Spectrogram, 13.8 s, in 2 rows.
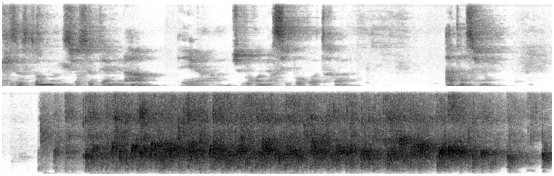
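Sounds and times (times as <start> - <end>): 
speech: 0.2 - 4.6, 5.5 - 6.3
audience applause: 7.3 - 13.7.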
